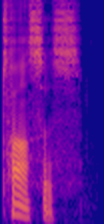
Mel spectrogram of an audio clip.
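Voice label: "tarsus", British English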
